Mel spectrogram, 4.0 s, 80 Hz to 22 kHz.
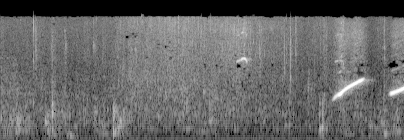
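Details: Eurasian otter, a female with two pups being fed pollock on the Norwegian west coast in November 2016; two rising whistled calls near the end, the first longer, over a low hum and soft splashing.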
